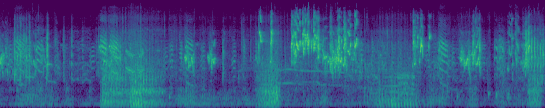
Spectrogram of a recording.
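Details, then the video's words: Budgerigars chirping while they eat and play, with bursts of warbled, scratchy chatter separated by pauses and loud rustling or pecking noises between the calls. "Birds eating food budgies chirping sounds and playing"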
